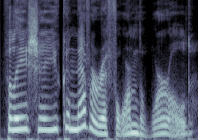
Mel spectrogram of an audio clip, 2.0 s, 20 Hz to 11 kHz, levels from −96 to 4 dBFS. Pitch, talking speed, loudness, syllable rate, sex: 220 Hz, 210 wpm, -17 LUFS, 5.8 syllables/s, female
